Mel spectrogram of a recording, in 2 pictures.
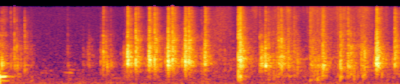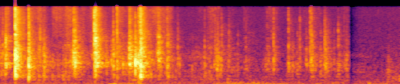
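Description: A quick, irregular run of plastic clicks and rattles from a Nerf shotgun being handled, starting about a second in and stopping after about six seconds.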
